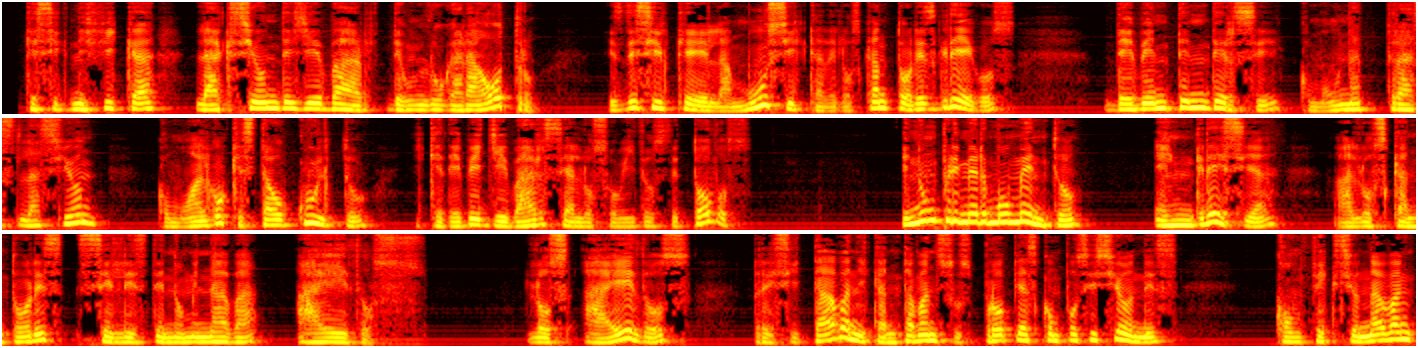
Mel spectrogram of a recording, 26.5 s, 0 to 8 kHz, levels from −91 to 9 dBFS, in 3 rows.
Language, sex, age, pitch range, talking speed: Spanish, male, 40-59, 110-160 Hz, 140 wpm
